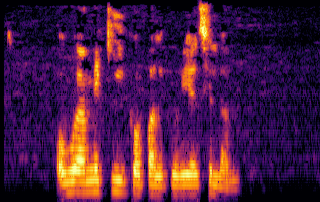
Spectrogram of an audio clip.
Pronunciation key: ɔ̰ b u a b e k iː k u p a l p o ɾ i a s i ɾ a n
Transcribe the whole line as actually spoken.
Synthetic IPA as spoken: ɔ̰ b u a m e k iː k ɔ p a l k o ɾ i a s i l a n

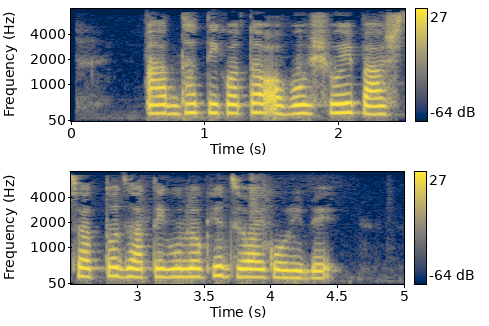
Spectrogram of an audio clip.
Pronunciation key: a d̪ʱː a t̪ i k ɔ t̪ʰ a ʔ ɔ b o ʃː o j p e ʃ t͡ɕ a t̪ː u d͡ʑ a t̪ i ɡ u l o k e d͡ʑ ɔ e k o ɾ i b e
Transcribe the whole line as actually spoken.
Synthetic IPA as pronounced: a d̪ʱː a t̪ i k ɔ t̪ a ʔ ɔ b o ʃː o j p a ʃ t͡ɕ a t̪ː o d͡ʑ a t̪ i ɡ u l o k e d͡ʑ ɔ e k o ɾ i b e

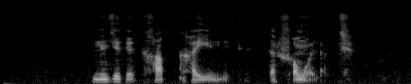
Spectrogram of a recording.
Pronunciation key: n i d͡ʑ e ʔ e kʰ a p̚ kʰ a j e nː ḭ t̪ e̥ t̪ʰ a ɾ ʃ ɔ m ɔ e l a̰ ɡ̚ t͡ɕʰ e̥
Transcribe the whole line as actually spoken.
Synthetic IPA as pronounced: n i d͡ʑ e k e kʰ a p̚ kʰ a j e n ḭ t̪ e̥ t̪ a ɾ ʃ ɔ m ɔ e l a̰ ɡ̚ t͡ɕʰ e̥

